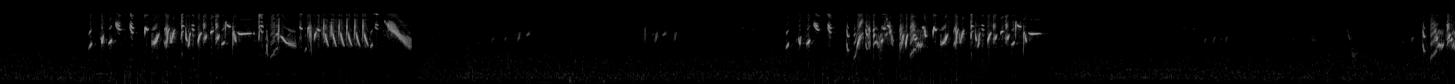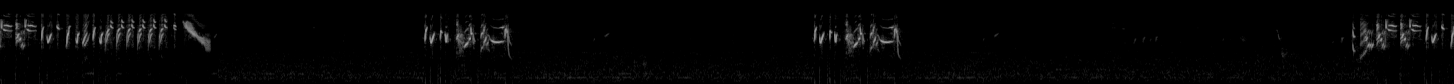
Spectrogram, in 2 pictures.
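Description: European goldfinch singing in six bursts of rapid, high song with quiet pauses between. Four of the phrases last two to three seconds, and two short ones come in the middle.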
